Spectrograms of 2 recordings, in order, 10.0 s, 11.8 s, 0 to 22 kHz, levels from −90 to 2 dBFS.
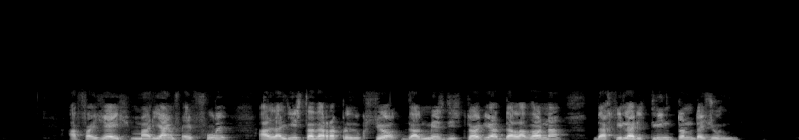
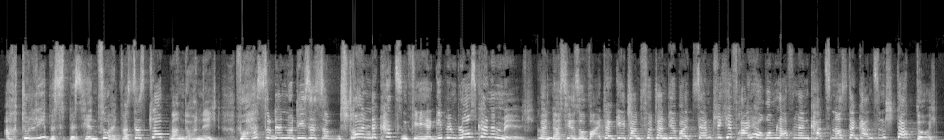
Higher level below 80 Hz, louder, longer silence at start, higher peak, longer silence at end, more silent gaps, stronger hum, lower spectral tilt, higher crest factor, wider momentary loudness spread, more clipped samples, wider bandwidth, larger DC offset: second, -70 dBFS vs -46 dBFS; second, -25 LUFS vs -11 LUFS; first, 0.9 s vs 0.05 s; second, -8 dBFS vs 0 dBFS; first, 0.8 s vs 0.1 s; neither; neither; first, -6 dB/octave vs -2 dB/octave; first, 18 dB vs 12 dB; first, 12 LU vs 4 LU; neither; second, 7.4 kHz vs 16.5 kHz; neither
